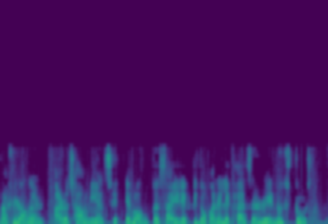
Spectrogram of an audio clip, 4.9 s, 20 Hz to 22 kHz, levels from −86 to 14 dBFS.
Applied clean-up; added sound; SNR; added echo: none; Walk, footsteps; 13 dB; none.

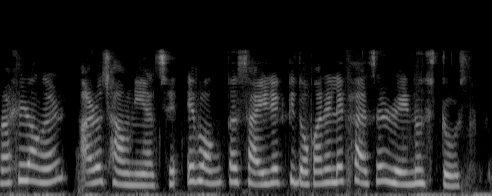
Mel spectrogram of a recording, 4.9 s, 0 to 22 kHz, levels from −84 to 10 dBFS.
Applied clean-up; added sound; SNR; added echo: neural mask model Resemble Enhance denoiser.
